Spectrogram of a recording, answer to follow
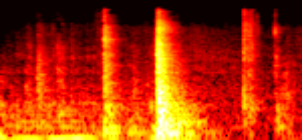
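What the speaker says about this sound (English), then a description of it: "Close the door, keep the animals out." An indoor door swings shut to keep household animals out, ending in one solid close thump followed by a couple of lighter knocks.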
